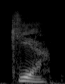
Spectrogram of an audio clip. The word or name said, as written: kia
